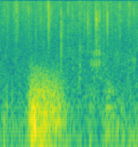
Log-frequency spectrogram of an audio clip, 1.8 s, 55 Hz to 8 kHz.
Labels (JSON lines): {"label": "biophony, growl", "recorder": "SoundTrap 500"}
